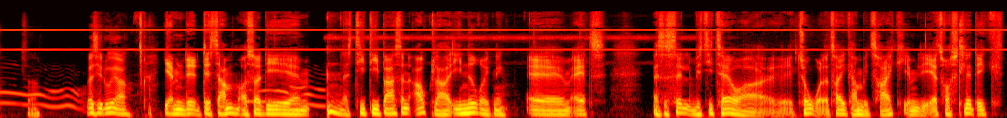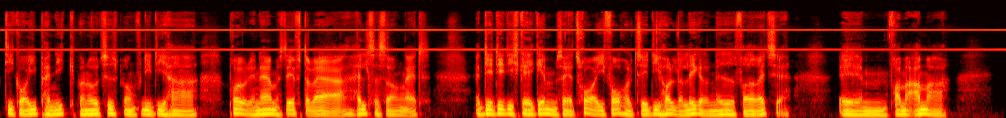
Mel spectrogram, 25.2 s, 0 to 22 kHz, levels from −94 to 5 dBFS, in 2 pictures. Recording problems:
high-pitched whine; noticeable; throughout; 8.5 kHz, 10 dB below the speech
animal sounds; noticeable; until 9 s; 20 dB below the speech

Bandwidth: 15 kHz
